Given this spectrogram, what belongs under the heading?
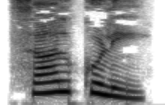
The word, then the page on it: ಸಾಲುಗೊಳ್ಳು: sālugoḷḷu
